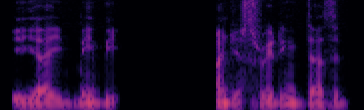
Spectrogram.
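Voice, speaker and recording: A man's voice: low voice, flat delivery, normal speed, a little mellow, no echo, clean studio sound. A man playing a tabletop game, casually talking through the rules as a player.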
